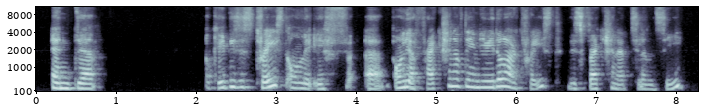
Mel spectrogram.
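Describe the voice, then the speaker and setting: A woman's fairly high voice at a moderate pace, with ordinary pitch variation, a plain, everyday voice on a very clean recording with a silent background. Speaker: mathematics researcher. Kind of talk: lecture.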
